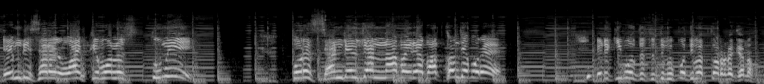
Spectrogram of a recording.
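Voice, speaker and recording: A man's voice: sits high, a little fast, long pauses, faint music behind, natural voice. A man playing a huffy jealous husband. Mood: outraged. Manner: theatrical ranting, mocking questions. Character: hot-tempered jealous middle-aged husband, bossy.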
